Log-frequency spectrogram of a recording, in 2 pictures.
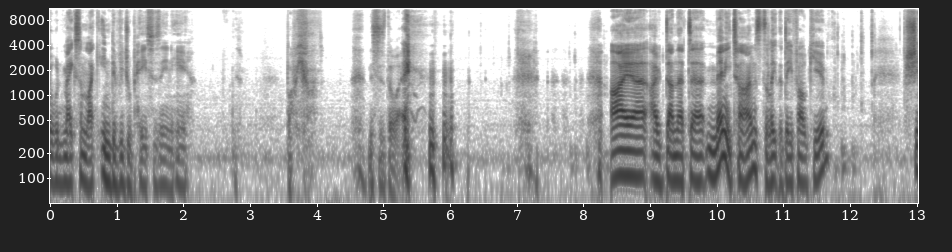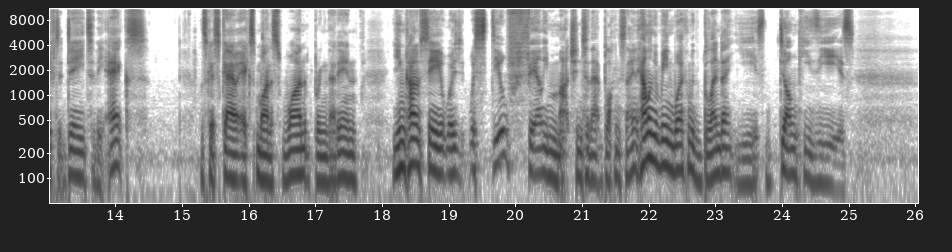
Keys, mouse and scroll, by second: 6.7 shift+a, 8.5 click, 8.8 shift+click, 9.0 middle click, 10.4 KP_7, 11.0 z, 12.3 shift+d, 15.0 s, 16.5 middle click, 17.0 z, 17.5 middle click, 22.4 middle click.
